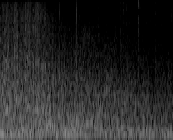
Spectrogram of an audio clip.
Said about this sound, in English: And here we are with the Gandalf lightning strike.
